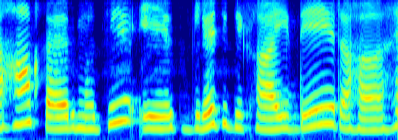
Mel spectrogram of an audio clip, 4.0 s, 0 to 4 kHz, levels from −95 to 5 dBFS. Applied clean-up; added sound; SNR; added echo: neural mask model DeepFilterNet 3.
